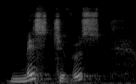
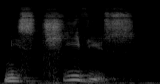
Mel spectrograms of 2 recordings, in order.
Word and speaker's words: mischievous: if you are we if we are talking about UK English the proper pronunciation of the following word is is mischievous but if you want to adopt the American English pronunciation the pronunciation the pronunciation can also be mischievous mischievous it depends it depends on you proper RP British pronunciation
